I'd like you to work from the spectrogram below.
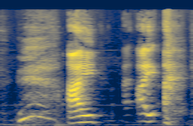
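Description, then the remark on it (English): Heavy, exaggerated panting from a voice: four loud, breathy, voiced huffs in an uneven rhythm, separated by brief pauses. “Heavily panting.”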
